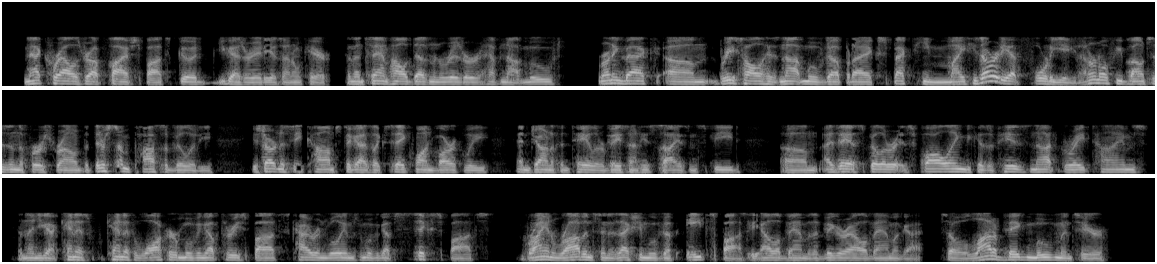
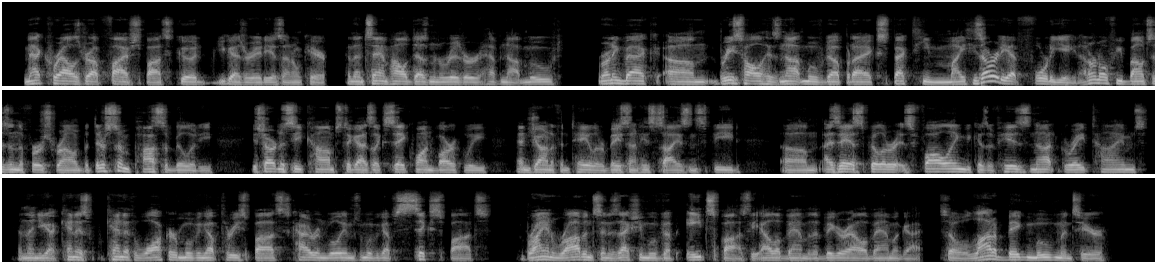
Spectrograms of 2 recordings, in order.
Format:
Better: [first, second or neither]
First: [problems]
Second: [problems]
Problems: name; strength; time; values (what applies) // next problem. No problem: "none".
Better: second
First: garbled, watery; badly; nothing above 4 kHz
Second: garbled, watery; slightly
